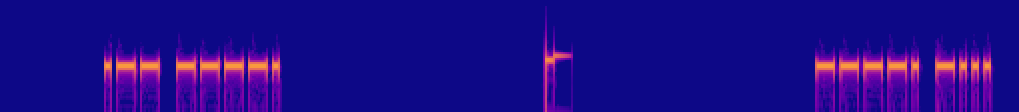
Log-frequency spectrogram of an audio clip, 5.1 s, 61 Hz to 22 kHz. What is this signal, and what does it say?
Morse code, heard as a keyed tone, about 40 wpm, 700 Hz. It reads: W 9 9 B
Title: Single-Letter Single-Number 40wpm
